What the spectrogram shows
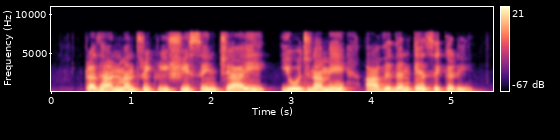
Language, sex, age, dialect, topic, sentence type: Hindi, female, 25-30, Hindustani Malvi Khadi Boli, agriculture, question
